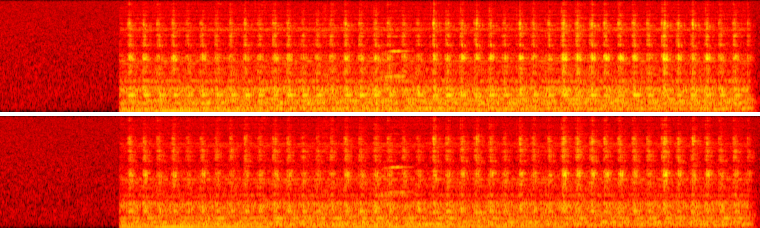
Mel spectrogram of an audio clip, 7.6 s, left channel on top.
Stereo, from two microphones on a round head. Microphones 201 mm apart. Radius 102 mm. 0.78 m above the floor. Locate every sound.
1.2 s ticking: 20° left (ahead or behind), 3.5 m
